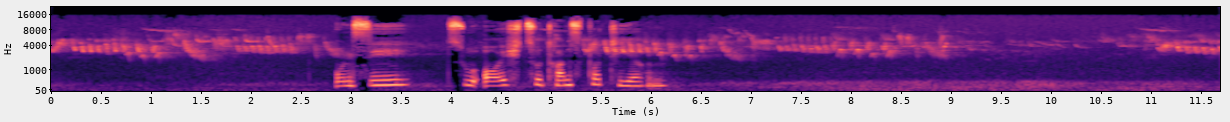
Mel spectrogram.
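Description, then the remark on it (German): Birdsong chirps and trills continuously throughout, fairly bright and steady, with a brief stretch of a person talking in the middle over the birds. “Ich könnte einfach dieses Menschenkind bitten, die Gesänge der Vögel aufzunehmen”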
